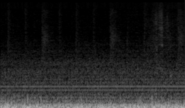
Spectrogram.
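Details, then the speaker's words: Coolman Gorilla PC case with its fans powered from Molex at full speed and the top glass panel fitted: a steady low fan roar with a constant mid-pitch tone. Airflow is obstructed by the top glass, which makes the fans louder. "so let me see if i can put the top glass on the noise even amplifies because it's now obstructed air is only coming to the side so you can hear let me get closer with the microphone you can hear"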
